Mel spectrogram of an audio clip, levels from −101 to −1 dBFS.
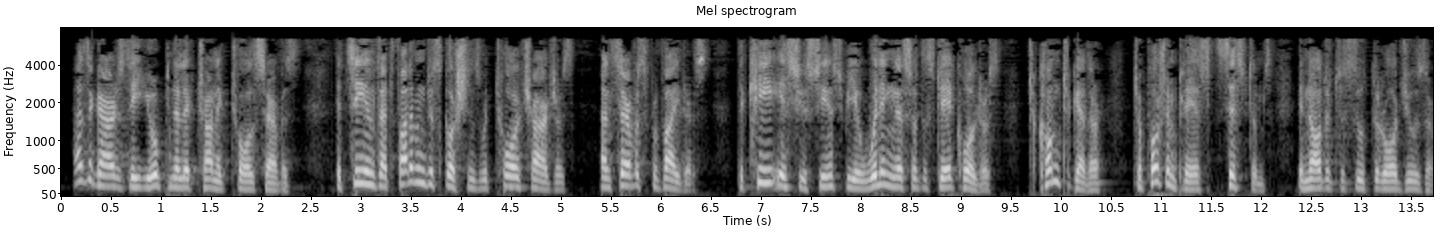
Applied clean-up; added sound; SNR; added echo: neural mask model DeepFilterNet 3.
